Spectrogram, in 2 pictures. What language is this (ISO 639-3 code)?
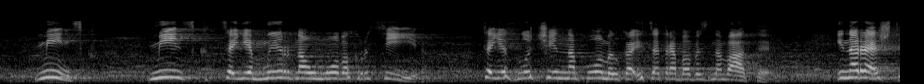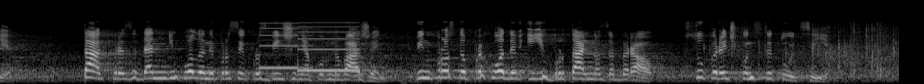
ukr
